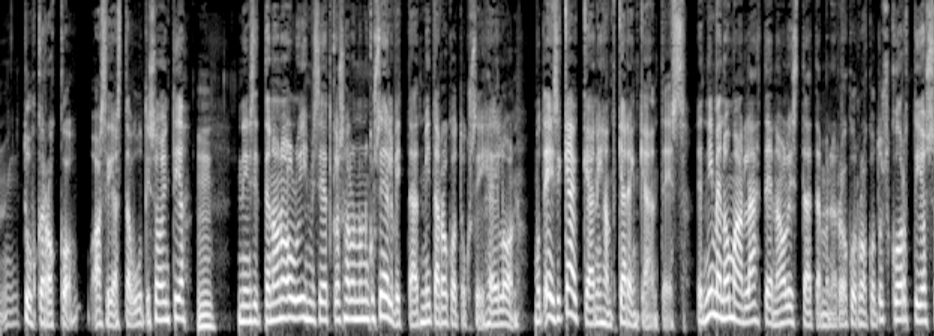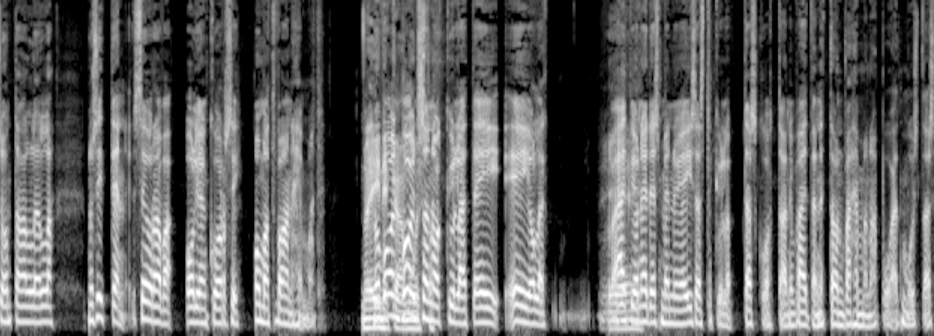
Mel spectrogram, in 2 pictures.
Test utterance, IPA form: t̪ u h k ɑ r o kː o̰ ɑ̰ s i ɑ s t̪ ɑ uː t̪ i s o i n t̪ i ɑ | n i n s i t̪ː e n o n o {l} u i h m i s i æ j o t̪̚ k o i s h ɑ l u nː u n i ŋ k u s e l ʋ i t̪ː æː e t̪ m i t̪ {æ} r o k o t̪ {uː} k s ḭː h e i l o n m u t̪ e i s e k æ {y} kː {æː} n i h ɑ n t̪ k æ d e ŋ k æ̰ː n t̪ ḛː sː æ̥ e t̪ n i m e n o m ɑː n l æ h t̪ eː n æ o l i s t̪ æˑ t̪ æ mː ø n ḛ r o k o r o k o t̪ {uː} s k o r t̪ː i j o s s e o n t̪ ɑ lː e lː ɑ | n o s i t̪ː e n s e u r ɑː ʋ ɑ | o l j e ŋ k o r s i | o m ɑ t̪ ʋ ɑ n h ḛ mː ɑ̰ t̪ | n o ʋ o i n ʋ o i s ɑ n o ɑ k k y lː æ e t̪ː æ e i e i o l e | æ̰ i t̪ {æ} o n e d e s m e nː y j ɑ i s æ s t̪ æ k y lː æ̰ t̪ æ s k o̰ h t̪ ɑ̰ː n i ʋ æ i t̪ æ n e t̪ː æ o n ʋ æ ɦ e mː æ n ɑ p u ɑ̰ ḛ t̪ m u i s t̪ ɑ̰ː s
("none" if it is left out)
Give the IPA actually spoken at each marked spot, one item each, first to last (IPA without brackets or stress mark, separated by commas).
lː, æ, u, y, æː, u, i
